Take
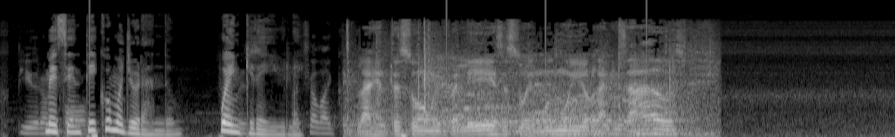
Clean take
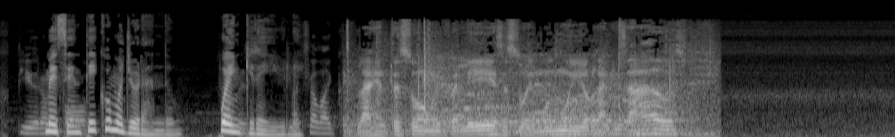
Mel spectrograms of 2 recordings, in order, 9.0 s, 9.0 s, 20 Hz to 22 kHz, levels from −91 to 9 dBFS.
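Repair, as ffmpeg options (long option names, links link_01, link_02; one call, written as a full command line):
ffmpeg -i in.wav -filter_complex "[0:a]adeclick=threshold=4,asplit=3[link_01][link_02][link_03];[link_01]afade=type=out:start_time=0.9:duration=0.02[link_04];[link_02]highpass=frequency=140:width=0.5412,highpass=frequency=140:width=1.3066,afade=type=in:start_time=0.9:duration=0.02,afade=type=out:start_time=1.02:duration=0.02[link_05];[link_03]afade=type=in:start_time=1.02:duration=0.02[link_06];[link_04][link_05][link_06]amix=inputs=3:normalize=0,asplit=3[link_07][link_08][link_09];[link_07]afade=type=out:start_time=3.99:duration=0.02[link_10];[link_08]highpass=frequency=140:width=0.5412,highpass=frequency=140:width=1.3066,afade=type=in:start_time=3.99:duration=0.02,afade=type=out:start_time=4.11:duration=0.02[link_11];[link_09]afade=type=in:start_time=4.11:duration=0.02[link_12];[link_10][link_11][link_12]amix=inputs=3:normalize=0" out.wav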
